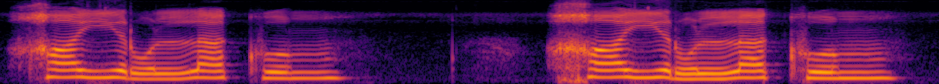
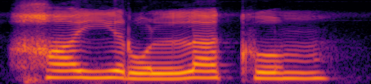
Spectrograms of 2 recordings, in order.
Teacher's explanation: ada tanwin bertemu dengan huruf lam dibaca tidak dengung atau pendek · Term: idgham bilagunnah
